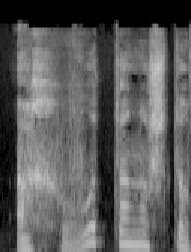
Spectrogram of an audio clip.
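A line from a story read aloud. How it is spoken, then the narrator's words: Dazed drawl. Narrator (Russian): протянул Мазур, все еще в некотором обалдении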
